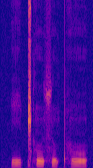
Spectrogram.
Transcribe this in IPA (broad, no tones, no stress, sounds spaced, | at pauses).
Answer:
i ǁʰ ũ sʷ ã pʰ õ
